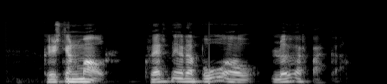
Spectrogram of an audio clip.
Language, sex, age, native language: Icelandic, male, 60-69, Icelandic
